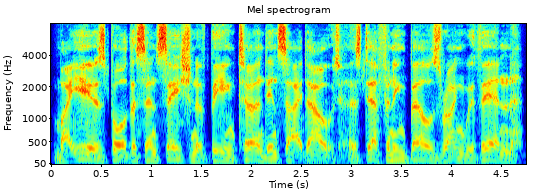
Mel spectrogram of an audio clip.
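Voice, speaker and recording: A man's voice: sits low, animated, moderate pace, sharp tone. A man reading a first-person science fiction story as a scripted narration. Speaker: narrator of sci-fi audio stories. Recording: music behind the voice. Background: music.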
